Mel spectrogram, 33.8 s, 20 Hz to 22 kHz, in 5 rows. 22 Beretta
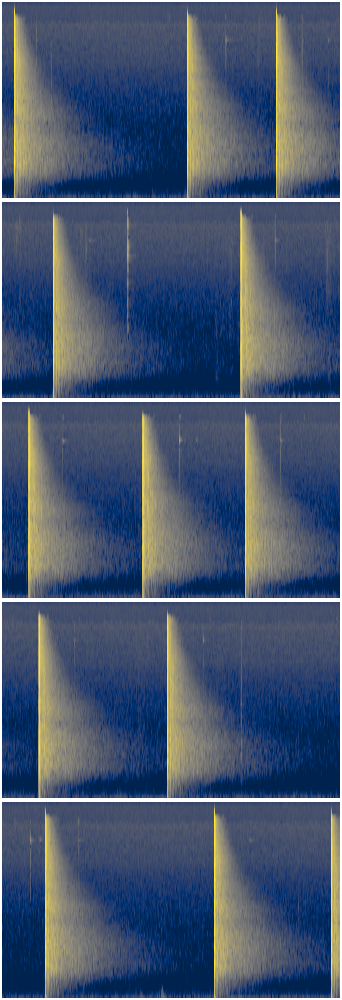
33.6 33.8

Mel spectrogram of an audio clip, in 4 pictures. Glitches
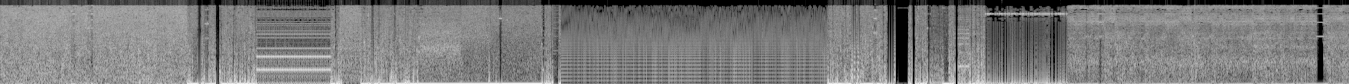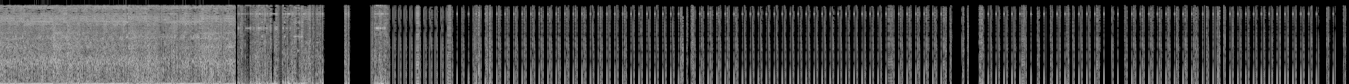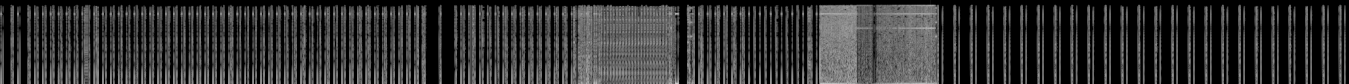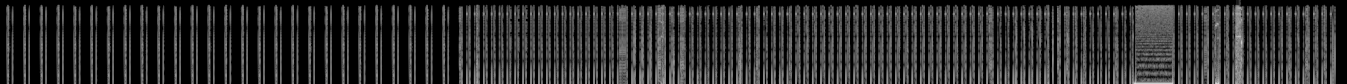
0.0 19.4, 30.9 34.0, 35.2 36.5, 50.4 53.8

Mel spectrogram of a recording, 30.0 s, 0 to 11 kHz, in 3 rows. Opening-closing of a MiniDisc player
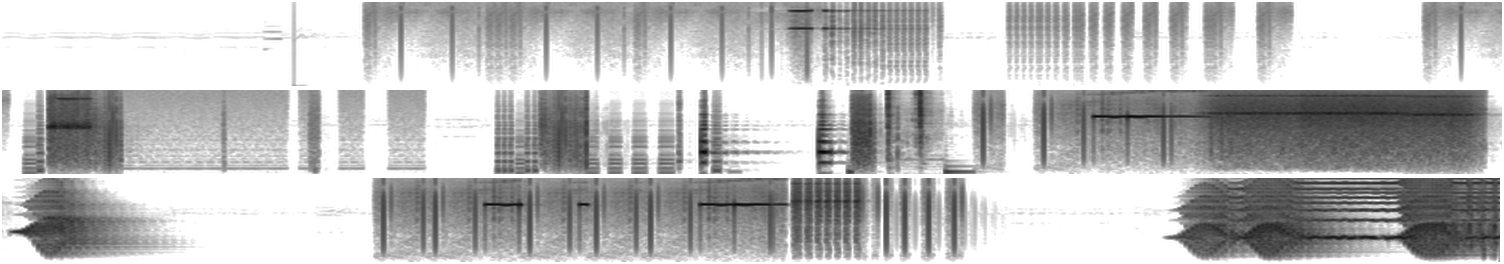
15.7 16.6

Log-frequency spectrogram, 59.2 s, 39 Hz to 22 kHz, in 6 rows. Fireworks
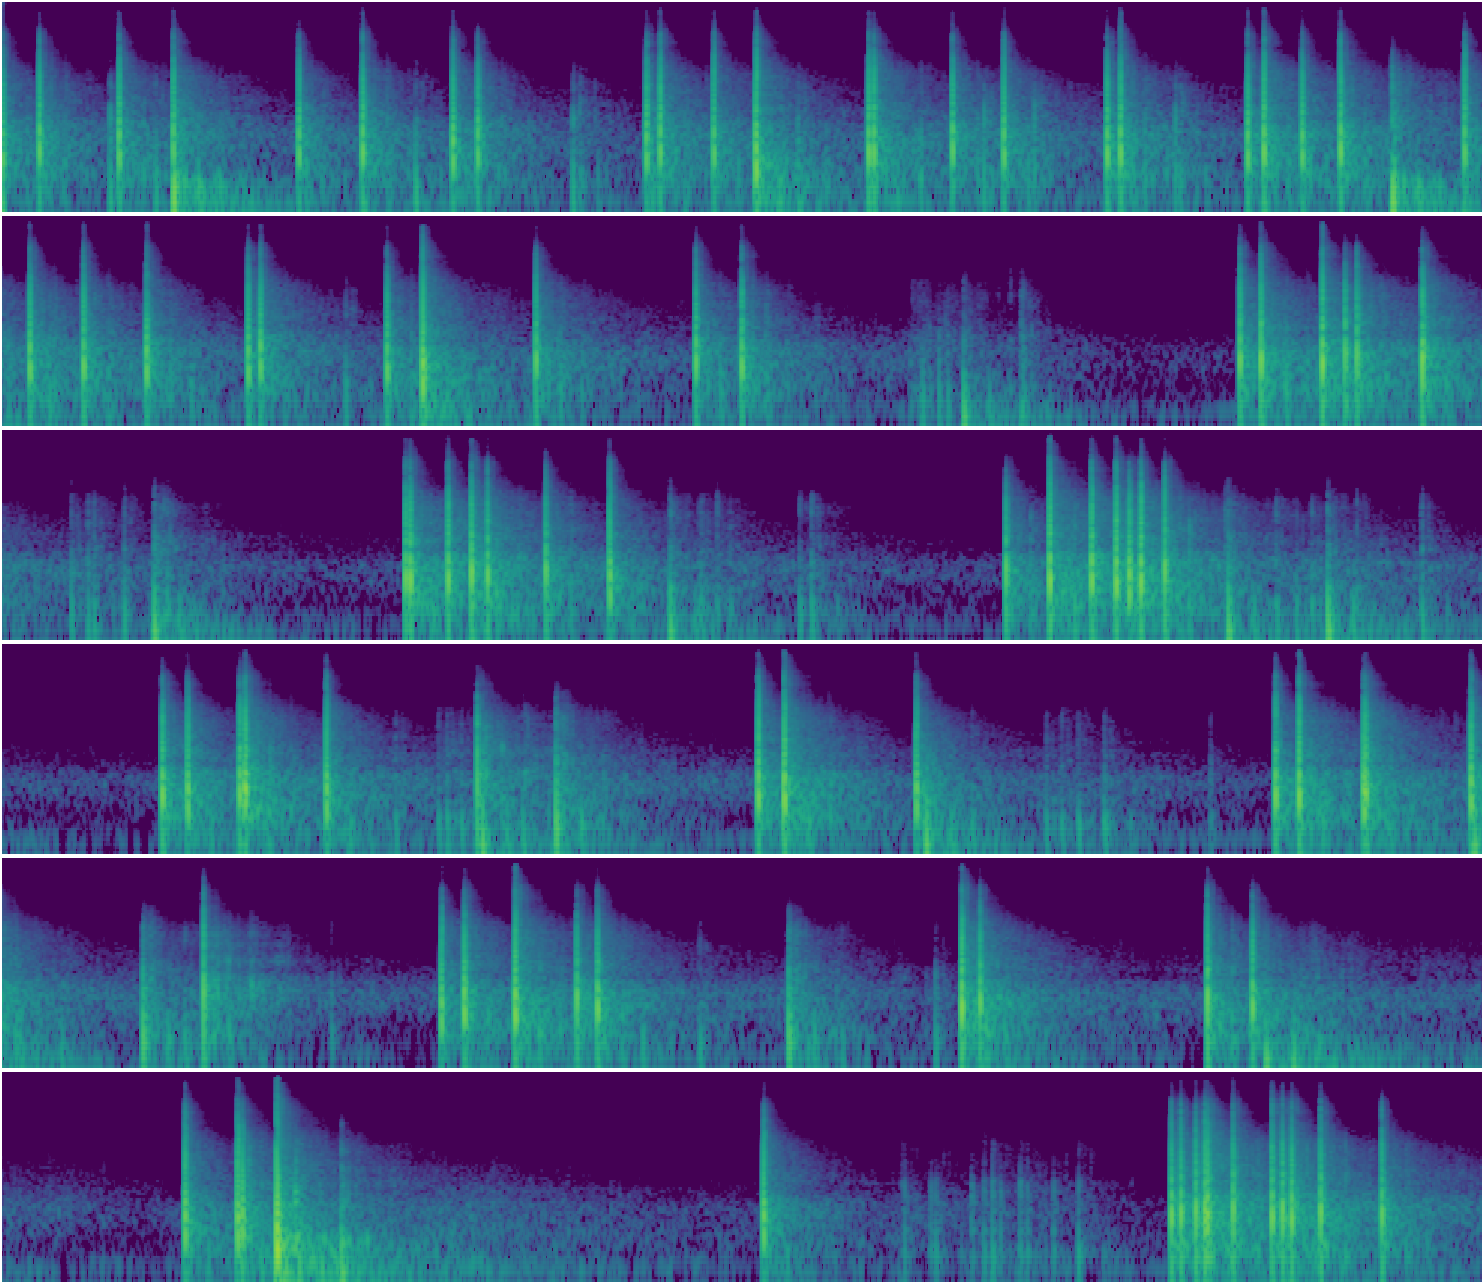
0.0 13.8, 14.5 15.2, 15.9 16.9, 18.1 21.3, 22.4 25.4, 26.4 29.4, 30.7 33.9, 34.6 37.2, 38.1 41.8, 42.4 46.5, 47.5 48.6, 50.6 52.6, 54.4 59.0

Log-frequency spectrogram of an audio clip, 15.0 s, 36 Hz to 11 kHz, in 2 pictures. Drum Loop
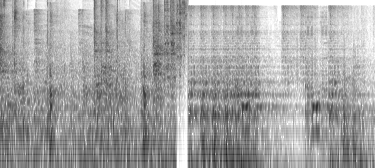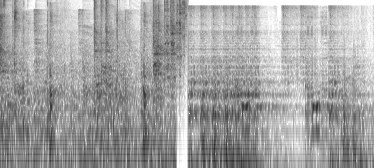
0.0 3.5, 8.0 11.8

